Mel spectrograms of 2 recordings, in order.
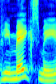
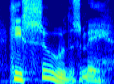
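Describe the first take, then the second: First: Said in the usual way. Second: Very slow, soft, low croon; soothing feel-good. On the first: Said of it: "instead of". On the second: Shown as a demonstration. Preacher mocking a feel-good psalm, soothing hush. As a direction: soothe them, drawing each word out gently. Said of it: "A feel-good psalm would start off".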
